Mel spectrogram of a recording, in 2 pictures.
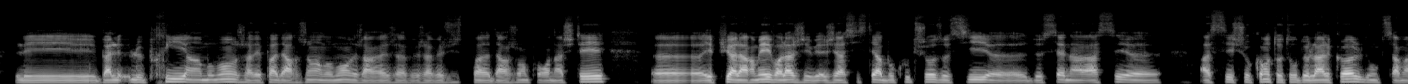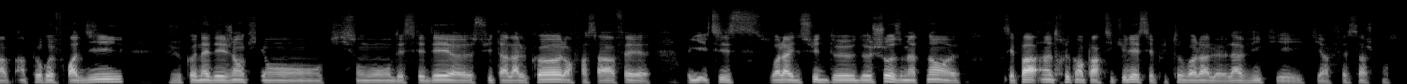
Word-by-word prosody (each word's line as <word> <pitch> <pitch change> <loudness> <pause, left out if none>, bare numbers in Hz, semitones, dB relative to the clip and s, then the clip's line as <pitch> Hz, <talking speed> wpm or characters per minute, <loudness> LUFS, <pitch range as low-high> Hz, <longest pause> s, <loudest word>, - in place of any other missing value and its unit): les 95 -1 0
bah, 95 - +3
le 105 - 0
le 110 -1 -1
prix 130 +5 0
à 110 - +1
un 105 - -1
moment, 115 +4 +1
j'avais 90 -4 -2
pas 105 0 0
d'argent, 95 +2 0
à - - 0
un - - -2
moment, 100 +2 -1
j'a 90 -1 -1
j'avais 85 -1 -6
j'avais 90 0 -4
juste 95 +2 -16
pas 95 -2 +1
d'argent 90 +4 -2
pour 100 - -6
en 90 - -1
acheter. 125 +9 +2 0.4
Heu, 85 0 +1
et 95 - +3
puis - - -1
à - - +9
l'armée. 100 +3 +6
Voilà, 110 0 +6
j'ai 95 -2 -2
j'ai 95 +2 0
assisté 95 0 -1
à 105 - +6
beaucoup 100 +3 -6
de - - -18
choses 115 -2 +1
aussi 110 +3 0
heu, 90 -2 -1
de 90 +2 -6
scènes 100 +3 -2
assez, 95 +5 0
heu, 95 -2 0 0.4
assez 115 - -2
choquantes 110 +3 -1
autour 110 +1 -2
de 100 - +2
l'alcool, 100 +6 +5
donc 100 -2 -6
ça 90 - -1
m'a, 90 -1 -2
un 100 - -9
peu 110 - -5
refroidi. 105 +5 +1 0.4
Je 95 -1 -11
connais 100 +2 +1
des 100 0 +2
gens, 105 +2 -1
qui 100 - -11
ont 90 -2 -4
qui - - -19
sont 90 0 -5
décédés, 90 +3 +1
heu, 90 -3 +1
suite - - -11
à 95 - +2
l'alcool. 110 +5 +4
Enfin, 95 -1 -4
ça 90 0 0
a - - -1
fait 90 0 -1
heu, - - -8 0.4
il 100 +1 0
y - - -2
a - - -3
c'est 110 - -4
s 100 0 -12
voilà 105 0 +4
une 95 -1 -2
suite 105 +1 -3
de 100 0 +1
de 100 +1 +1
choses, 115 +1 +2
maintenant, 100 +2 0
heu, 85 - -7 0.4
c'est - - -6
pas 110 -1 +7
1 110 -1 0
truc - - -5
en - - +2
particulier, 110 +3 0
c'est - - -7
plutôt, 100 +3 -7
voilà, 95 0 +2
le 85 -2 -3
la 90 +1 -1
vie 95 +3 -6
qui 85 -3 -9
qui - - -10
a - - -6
fait - - -13
ça - - -6
je - - -21
pense. - - -21
95 Hz, 220 wpm, -23 LUFS, 90-105 Hz, 0.4 s, à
